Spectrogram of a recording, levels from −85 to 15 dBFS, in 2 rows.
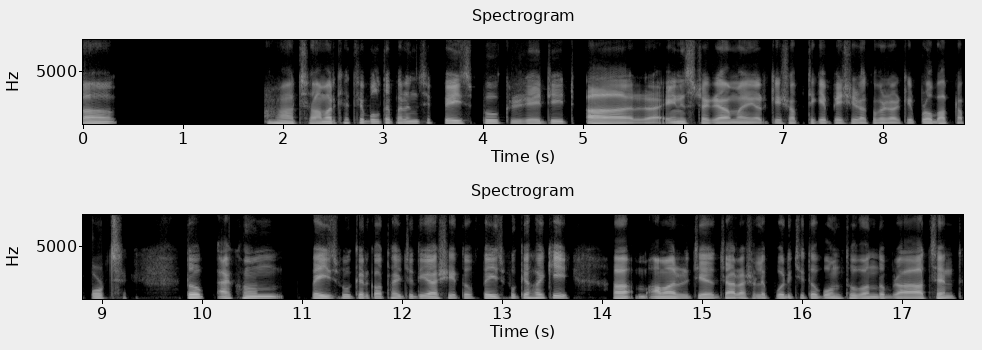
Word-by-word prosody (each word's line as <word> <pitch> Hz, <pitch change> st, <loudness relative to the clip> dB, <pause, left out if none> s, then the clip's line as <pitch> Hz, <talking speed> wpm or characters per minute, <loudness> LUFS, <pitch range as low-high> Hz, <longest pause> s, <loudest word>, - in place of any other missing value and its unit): আ 130 Hz, -1 st, +3 dB, 1.5 s
হা 140 Hz, -, -4 dB, 0.2 s
আচ্ছা 110 Hz, -, -7 dB
আমার 130 Hz, +2 st, +3 dB
ক্ষেত্রে 160 Hz, +2 st, -5 dB
বলতে 150 Hz, +2 st, -1 dB
পারেন 150 Hz, -1 st, -1 dB
যে 160 Hz, -, -8 dB, 0.2 s
Facebook, 130 Hz, +2 st, +2 dB, 0.3 s
Reddit 125 Hz, +5 st, -1 dB, 0.3 s
আর 105 Hz, -3 st, +4 dB, 0.2 s
আ -, -, 0 dB, 0.2 s
Instagram 105 Hz, -2 st, +1 dB
ই 105 Hz, -, +1 dB
আরকি 110 Hz, +3 st, -4 dB
সবথেকে 110 Hz, +1 st, -3 dB
বেশি 105 Hz, +2 st, -1 dB
রকমের 105 Hz, 0 st, -3 dB
আরকি 100 Hz, +2 st, -5 dB
প্রভাবটা 110 Hz, -1 st, 0 dB
পড়ছে। 140 Hz, -2 st, -1 dB, 0.6 s
তো -, -, +6 dB, 0.4 s
এখন 150 Hz, +4 st, +1 dB, 0.5 s
Facebook 130 Hz, +1 st, +3 dB
এর 140 Hz, -, -3 dB
কথায় 140 Hz, +2 st, -1 dB
যদি 135 Hz, -2 st, -3 dB
আসি, 120 Hz, 0 st, -2 dB
তো 115 Hz, -, +1 dB, 0.2 s
Facebook 145 Hz, +1 st, +1 dB
এ -, -, +1 dB
হয় 160 Hz, 0 st, +2 dB
কি? 175 Hz, -, +6 dB, 0.6 s
আম 125 Hz, 0 st, +6 dB, 0.3 s
আমার 125 Hz, 0 st, +5 dB, 0.2 s
যে 115 Hz, -, +4 dB, 0.2 s
যারা 100 Hz, -1 st, +2 dB
আসলে 110 Hz, 0 st, -4 dB
পরিচিত 115 Hz, +2 st, -3 dB, 0.2 s
বন্ধু-বান্ধবরা 115 Hz, 0 st, -1 dB, 0.2 s
আছেন 115 Hz, 0 st, +1 dB
120 Hz, 140 wpm, -25 LUFS, 110-135 Hz, 1.5 s, তো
